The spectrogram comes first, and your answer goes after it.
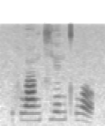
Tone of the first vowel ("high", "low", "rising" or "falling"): high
